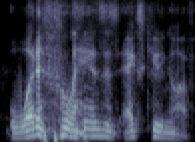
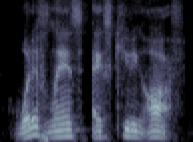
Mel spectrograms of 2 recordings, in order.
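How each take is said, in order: First: It is read in a put-on Jamaican accent. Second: It is read in the speaker's ordinary accent.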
